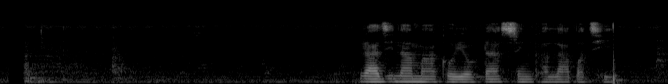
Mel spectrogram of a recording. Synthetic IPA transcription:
rad͡zinamakoewʈasiŋkʰʌlapʌt͡sʰi

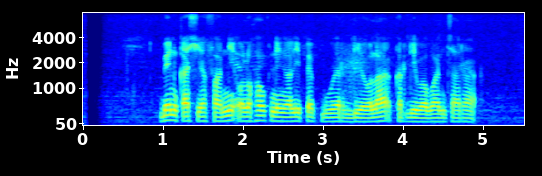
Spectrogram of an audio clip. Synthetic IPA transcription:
bɛnkasiafaniʔɔ̰lɔɦɔk̚niŋalipɛp̚ɡuɛrdiolakərdiwawaɲt͡ʃaɾa

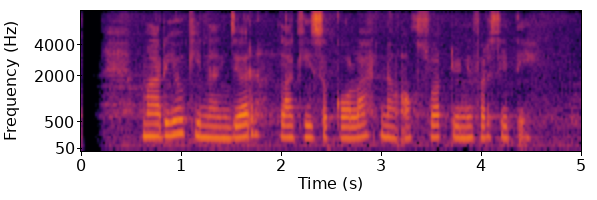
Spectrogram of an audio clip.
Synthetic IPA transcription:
maɾioɡ̥inaɲd͡ʒərlaɡ̥i̤səkolahnaŋʔɔ̰kswɔrt̪unifərsit̪ḭ

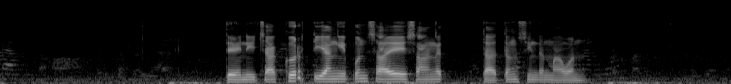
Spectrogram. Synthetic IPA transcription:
d̪̥e̤nit͡ʃaɡ̥ʊ̤rt̪ijaŋipʊnsaesaŋət̪̚d̪̥ä̤t̪əŋsɪŋt̪ənmawɔn

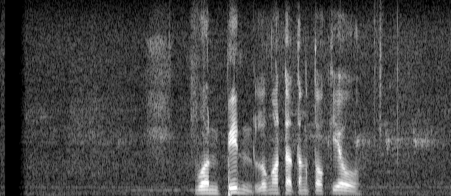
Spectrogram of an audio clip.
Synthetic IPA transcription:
wɔnb̥ɪnluŋɔɖ̥ä̤t̪əŋt̪okio

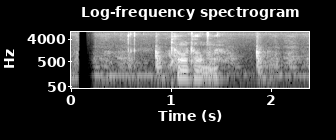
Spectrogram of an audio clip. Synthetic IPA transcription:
ʈʰaw̃ʈʰawma̰

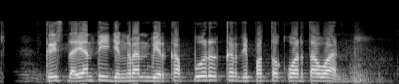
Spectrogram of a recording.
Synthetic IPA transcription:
kɾisdajant̪id͡ʒəŋɾanbirkapʊrkɨrdipɔt̪ɔkəwart̪awan

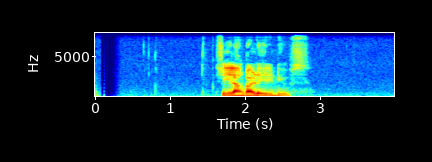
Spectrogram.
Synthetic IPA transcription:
ɕɾiːlaŋkaːɖeːɾinjuːs

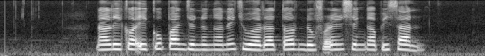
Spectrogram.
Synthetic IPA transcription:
nalikɔʔikupaɲd͡ʒənəŋaned̥ʒ̥uaɾat̪ɔrnd̪əfɾɛnsɪŋkapisan

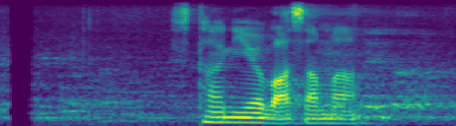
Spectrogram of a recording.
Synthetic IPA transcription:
st̪ʰanijʌbʱa̰sama

